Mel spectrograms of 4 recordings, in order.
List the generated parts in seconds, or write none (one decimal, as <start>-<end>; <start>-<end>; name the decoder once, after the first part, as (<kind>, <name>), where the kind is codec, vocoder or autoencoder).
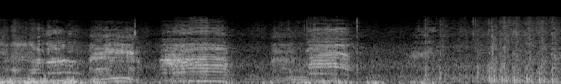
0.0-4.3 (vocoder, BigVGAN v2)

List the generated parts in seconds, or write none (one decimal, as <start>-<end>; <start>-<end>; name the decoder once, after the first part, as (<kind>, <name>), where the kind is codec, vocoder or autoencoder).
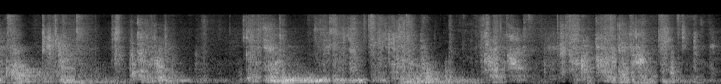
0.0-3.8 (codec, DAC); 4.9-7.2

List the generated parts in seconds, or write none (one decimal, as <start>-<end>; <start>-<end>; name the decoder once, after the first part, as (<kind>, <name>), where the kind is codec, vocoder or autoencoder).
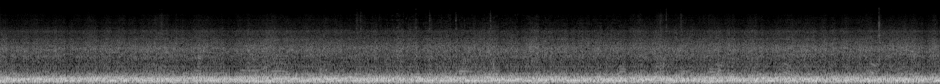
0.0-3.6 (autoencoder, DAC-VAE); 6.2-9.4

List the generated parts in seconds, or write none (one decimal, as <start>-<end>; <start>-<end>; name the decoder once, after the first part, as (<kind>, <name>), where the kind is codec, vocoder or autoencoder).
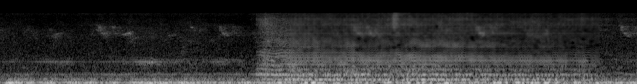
2.9-6.0 (vocoder, Vocos)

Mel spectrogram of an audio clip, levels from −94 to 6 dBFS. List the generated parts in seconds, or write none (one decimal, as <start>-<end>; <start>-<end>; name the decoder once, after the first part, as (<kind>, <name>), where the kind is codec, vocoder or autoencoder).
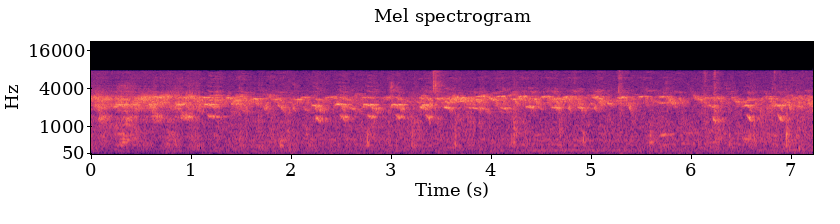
0.0-1.1 (codec, DAC)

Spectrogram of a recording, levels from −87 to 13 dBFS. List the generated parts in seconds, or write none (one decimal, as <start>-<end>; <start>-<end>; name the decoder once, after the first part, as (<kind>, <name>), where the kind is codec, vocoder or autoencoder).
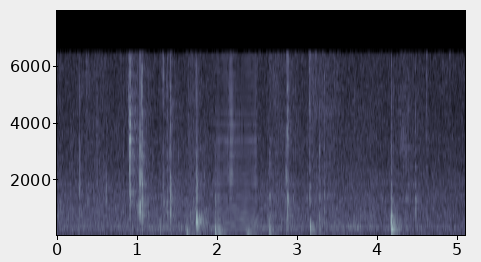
2.0-2.5 (vocoder, BigVGAN v2)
